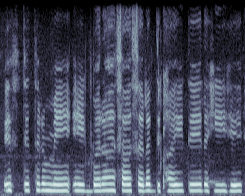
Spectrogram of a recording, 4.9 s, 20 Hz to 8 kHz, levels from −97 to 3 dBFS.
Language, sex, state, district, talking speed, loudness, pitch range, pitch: Hindi, female, Madhya Pradesh, Bhopal, 135 wpm, -13 LUFS, 245-255 Hz, 250 Hz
